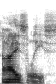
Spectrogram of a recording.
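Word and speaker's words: Isaly's: how do you say the chip tamam Place Isley Isley yes thank you Isley Etna beos and Greater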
